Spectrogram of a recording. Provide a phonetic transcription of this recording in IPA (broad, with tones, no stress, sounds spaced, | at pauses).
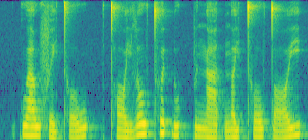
kʷ aː˥ w f e˨˩ j t̪ʰ o˨˥ w | t̪ʰ ɔː˨˩ j l o˥ w t̪ʰ ɵ˥ t̚ uː˨˥ k̚ p ɪ˧ ŋ aː˨ t̚ ŋ ɐ˧ j t̪ʰ o˨˧ w t̪ ɔː˨˥ j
